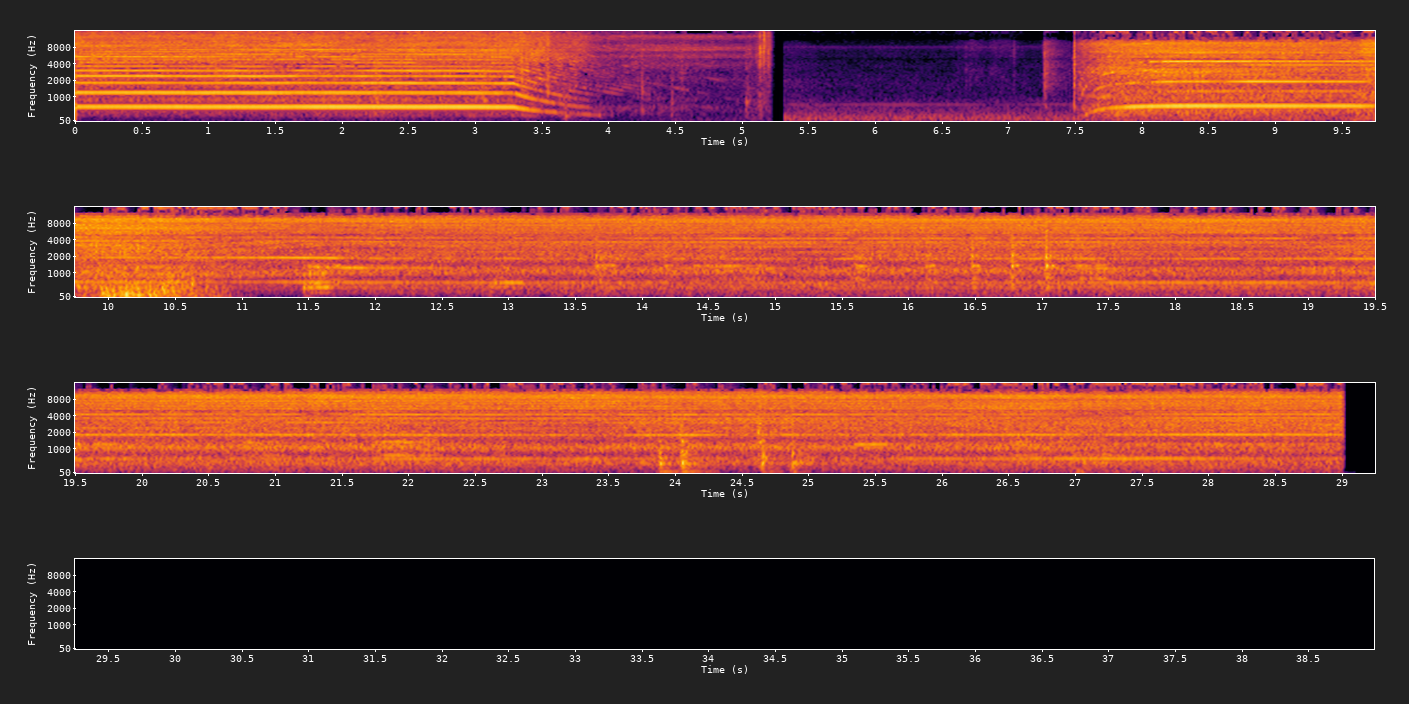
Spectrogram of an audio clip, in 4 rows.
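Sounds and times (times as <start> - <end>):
mini vacuum whining: 0.0 - 5.2, 7.3 - 29.0.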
